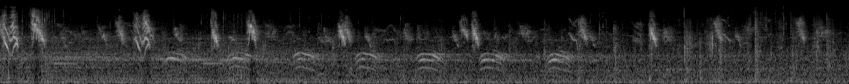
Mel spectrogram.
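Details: Young Eurasian tree sparrows coming to a plum tree at a Tenmangu shrine to be fed, late May 2024: sharp high chirps scattered throughout, with a softer, lower arched note repeated about every half second from another bird.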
